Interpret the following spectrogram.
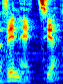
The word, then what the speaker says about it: Venezia: Ovviamente non sono a Venezia, ma Venezia va pronunciata con la E aperta.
